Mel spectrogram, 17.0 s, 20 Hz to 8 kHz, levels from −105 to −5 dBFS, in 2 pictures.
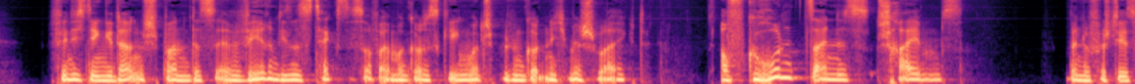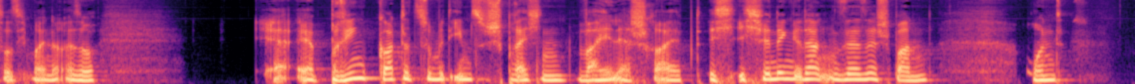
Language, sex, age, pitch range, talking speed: German, male, 40-59, 175-205 Hz, 180 wpm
